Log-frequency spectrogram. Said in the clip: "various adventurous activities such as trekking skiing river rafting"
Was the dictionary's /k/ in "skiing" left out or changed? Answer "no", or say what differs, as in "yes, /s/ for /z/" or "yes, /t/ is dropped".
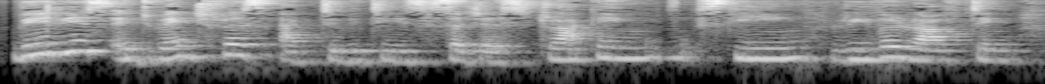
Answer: yes, /k/ is dropped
